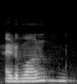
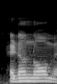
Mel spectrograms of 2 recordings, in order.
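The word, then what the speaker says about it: Adhanom: वो है doctor Tedros एडवान नाम है इनका, डॉक्टर टेड्रोस एडवान एडहानोम करके नाम है, प्रोनाउंसिएशन में दिक्कत होती है, एडोनॉम है, ठीक है, डॉक्टर टेड्रोस एडोनॉम नाम है इनका।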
